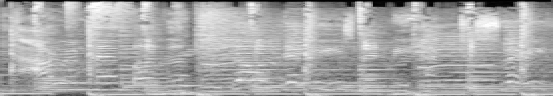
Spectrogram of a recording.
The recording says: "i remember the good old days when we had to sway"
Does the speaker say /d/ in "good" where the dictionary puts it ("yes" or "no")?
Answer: no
